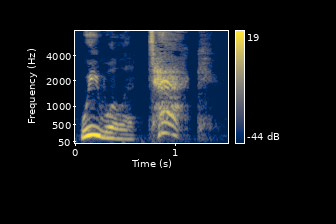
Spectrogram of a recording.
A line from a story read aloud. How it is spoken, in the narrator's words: Lander ... shouted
